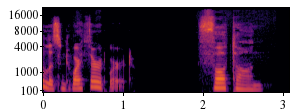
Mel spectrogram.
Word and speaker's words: photon: to our third word photon Photon follows the same pattern two syllables with the stress on the first syllable Photon and finally our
